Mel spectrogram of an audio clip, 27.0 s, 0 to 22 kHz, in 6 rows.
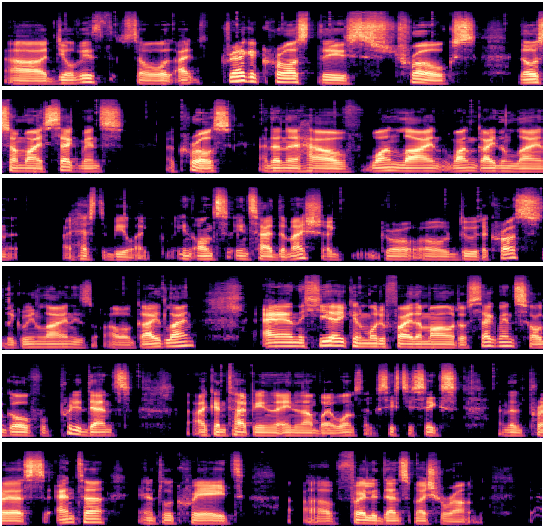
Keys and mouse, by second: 9.2 ctrl+z, 9.7-12.3 drag, 12.3 alt+middle click, 12.6 alt+click, 13.3 alt+right click, 13.6 alt+middle click, 14.5 alt+click, 15.1 alt+middle click, 16.4-19.8 drag, 20.6 typing, 20.9 Return, 21.6 alt+middle click, 21.9 alt+click, 22.9 Return, 23.9 alt+middle click, 26.0-27.0 alt+drag.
